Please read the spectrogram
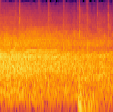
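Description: An audience cheers and claps in answer to being asked who came because they saw the show listed in Time Out, a dense, steady wash of crowd noise that stays loud for the whole short stretch, with no clear voices above it.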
